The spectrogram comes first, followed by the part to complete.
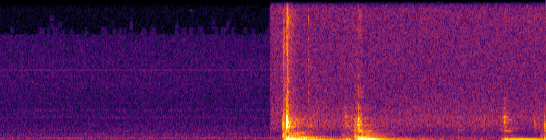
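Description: Near-silent room tone, then about two seconds in a cello starts playing: two low notes with sharp attacks about half a second apart, each dying away, and a third note near the end.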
